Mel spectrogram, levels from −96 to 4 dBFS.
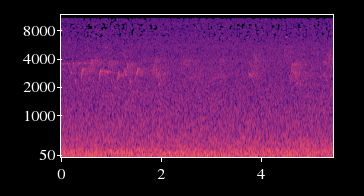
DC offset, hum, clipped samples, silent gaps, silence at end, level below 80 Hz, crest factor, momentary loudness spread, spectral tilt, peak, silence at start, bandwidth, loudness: under 0.1%; none; under 0.1%; none; 0 s; -38 dBFS; 14 dB; 2 LU; -4.5 dB/octave; -20 dBFS; 0 s; 11.5 kHz; -34 LUFS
